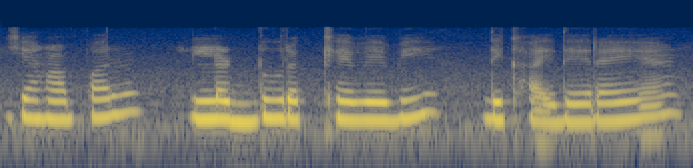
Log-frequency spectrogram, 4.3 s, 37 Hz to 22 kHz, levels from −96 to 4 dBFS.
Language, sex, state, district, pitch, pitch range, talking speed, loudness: Hindi, female, Uttar Pradesh, Saharanpur, 235 Hz, 225-250 Hz, 140 wpm, -15 LUFS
